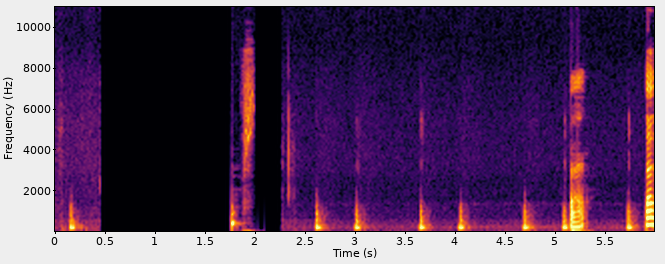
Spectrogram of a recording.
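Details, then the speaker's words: Regular paired heart sounds at about 57 a minute with a split first heart sound, the mitral valve closing before the tricuspid so each is separately audible; split S1. "for the S1 heart sounds this is going to occur when the mitro valve so the mitro on the left closes before the tricuspid valve so it allows each valve to make a separate audio audible sound"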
